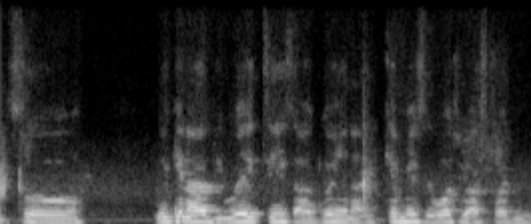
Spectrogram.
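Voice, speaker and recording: A man talks very fast in a Nigerian accent, his medium-pitched voice flat and monotone. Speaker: graduate student. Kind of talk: interview. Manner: soft-spoken.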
